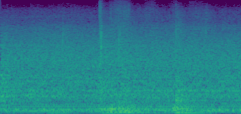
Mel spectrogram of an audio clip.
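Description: Low, steady background noise of a large hall, mostly a dull low rumble, with a single faint click about a second in.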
